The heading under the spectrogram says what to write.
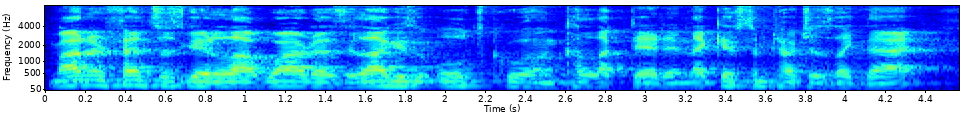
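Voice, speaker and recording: A man's voice: on the low side, fairly even intonation, fairly quick. Laid-back man commentating fencing. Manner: laid-back, repeats words as he thinks. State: tired. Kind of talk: casual sports commentary. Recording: roomy echo.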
